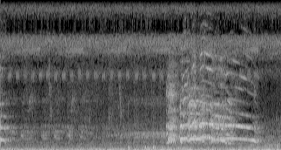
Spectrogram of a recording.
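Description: A class A gamecock stag crows once loudly and close, a long strained call rising then trailing off, after a few softer clucks over steady background noise.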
